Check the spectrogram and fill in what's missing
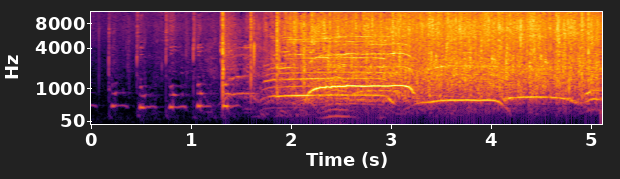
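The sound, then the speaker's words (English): A few short sung notes end, and a loud burst of audience applause erupts, sustained clapping mixed with whistles and cheering voices that carries on to the end. “I mean, I'm slightly upset that my singing the theme to Dream Stuffing did not get a round of applause.”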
